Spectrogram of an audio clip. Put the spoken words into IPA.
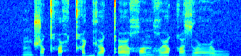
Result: nd͡ʒoqʰɔħqʰəɡʲu qʼʉ χɔnʁʉ qozoʕu

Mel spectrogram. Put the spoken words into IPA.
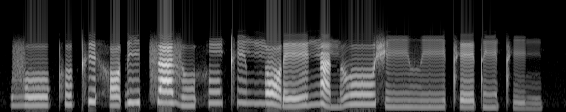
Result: voː˨ kʰʊ˨kʰɪ˦hɔ˨ɗi˦ t͡sa˦zu˨ hũ˦kʰĩ˦mnɔ˦˨ ɾeː˨˦ŋã˨n ɣoː˦ʃiː˨ βiː˨tʰe˨tĩ˨ tʰi˨ŋ

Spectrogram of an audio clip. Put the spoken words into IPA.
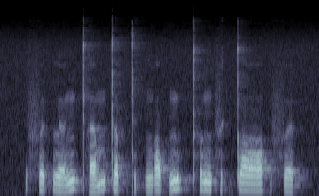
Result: fɵ˧t̚lɵ˨˥n t̪ʰɐ˨˥m t̪ɐ˧p̚t̪ɪ˨k̚ŋɔː˧p̚ n̪ʊ˥k̚t̪ʰʊ˧ŋfɪ˧k̚t̪ɔː˧ | fɵ˨t̚

